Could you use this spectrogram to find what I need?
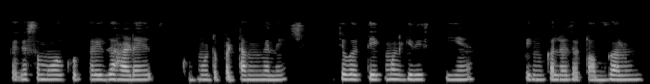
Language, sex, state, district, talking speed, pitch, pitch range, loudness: Marathi, female, Maharashtra, Pune, 155 wpm, 220 Hz, 215-230 Hz, -25 LUFS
